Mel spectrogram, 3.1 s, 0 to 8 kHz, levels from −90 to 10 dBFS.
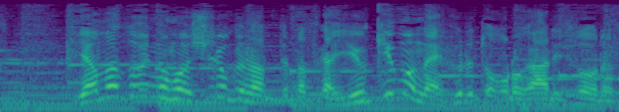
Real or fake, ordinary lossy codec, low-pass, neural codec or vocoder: real; none; 7.2 kHz; none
